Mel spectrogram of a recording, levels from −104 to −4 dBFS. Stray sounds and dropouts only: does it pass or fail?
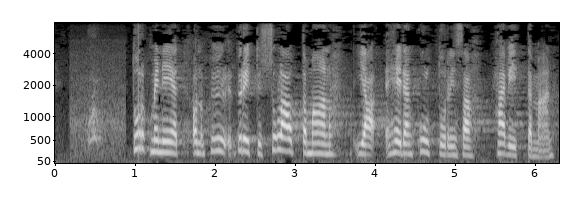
fail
